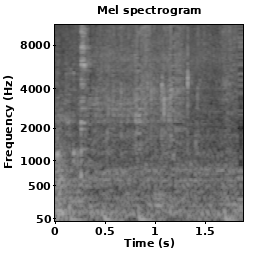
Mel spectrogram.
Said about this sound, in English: I'm going to fry the onions and the bacon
